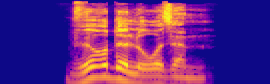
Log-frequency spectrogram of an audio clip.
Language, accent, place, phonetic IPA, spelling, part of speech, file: German, Germany, Berlin, [ˈvʏʁdəˌloːzm̩], würdelosem, adjective, De-würdelosem.ogg
- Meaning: strong dative masculine/neuter singular of würdelos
